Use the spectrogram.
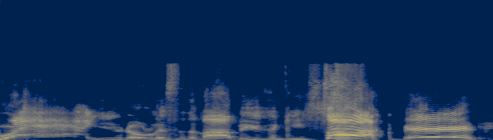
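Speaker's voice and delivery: screaming Southern rant. Retold or imitated. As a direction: scream it at the city folk. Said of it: "I'm flying around everything and going".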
